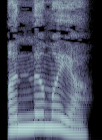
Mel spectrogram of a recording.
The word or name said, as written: ಅನ್ನಮಯ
